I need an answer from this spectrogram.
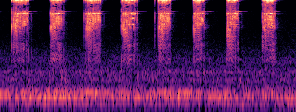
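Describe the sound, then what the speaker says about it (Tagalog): Koozer cruiser bicycle rear hub freewheeling, giving eight evenly spaced bursts of fast, bright, crisp clicking, close and fairly quiet, without talk. "So, ganito yung tunog ng cruiser hubs."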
